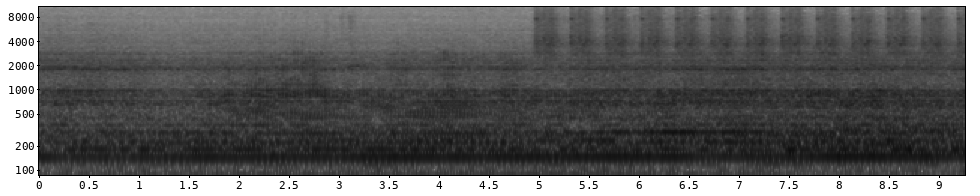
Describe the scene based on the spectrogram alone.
Helicopter is flying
